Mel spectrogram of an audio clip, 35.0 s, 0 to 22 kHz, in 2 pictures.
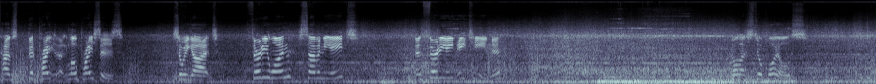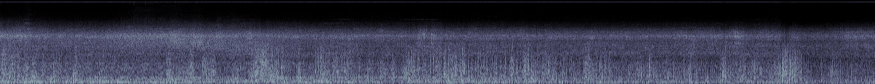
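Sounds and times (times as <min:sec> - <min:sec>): thin high whine: 0:00.0 - 0:29.3
train wheels rumbling on rail: 0:00.0 - 0:35.0
rail clacks: 0:02.5 - 0:29.5.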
